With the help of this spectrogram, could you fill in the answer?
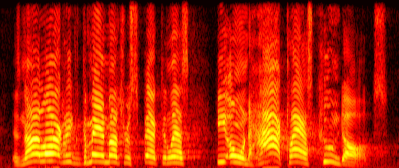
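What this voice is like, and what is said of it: Put-on Arkansas Southern accent. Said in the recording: “an elder in the Black River bottoms of Arkansas, I don't know if I'm doing the accent right, but he wanted to give you a little flavor”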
